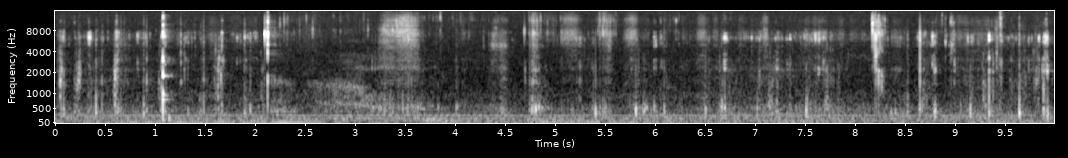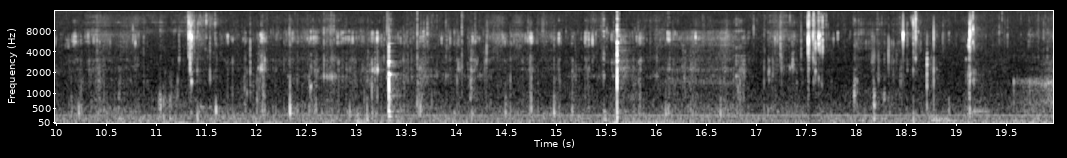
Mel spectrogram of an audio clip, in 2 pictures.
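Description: Close-up chewing and mouth sounds of a person eating a forkful of omelette with fries, with many short, sharp clicks. A metal fork cuts into the omelette and taps the plate at the start and again near the end.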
